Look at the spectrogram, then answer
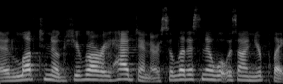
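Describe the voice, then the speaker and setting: The voice has an American accent. It belongs to a woman. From New Jersey, then Ohio from seventh grade. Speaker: food reviewer and livestream host. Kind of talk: casual livestream chat. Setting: livestream from home dining room. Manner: casual, halting with fillers.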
